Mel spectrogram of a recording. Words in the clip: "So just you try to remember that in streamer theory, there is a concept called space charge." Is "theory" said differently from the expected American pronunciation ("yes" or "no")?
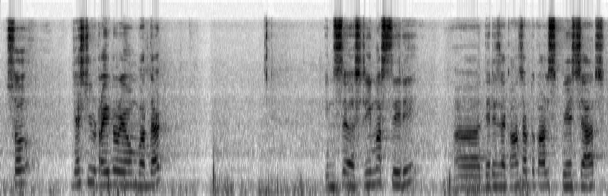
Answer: yes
